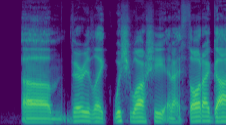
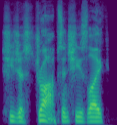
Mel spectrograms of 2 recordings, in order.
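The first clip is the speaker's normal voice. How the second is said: ordinary delivery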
